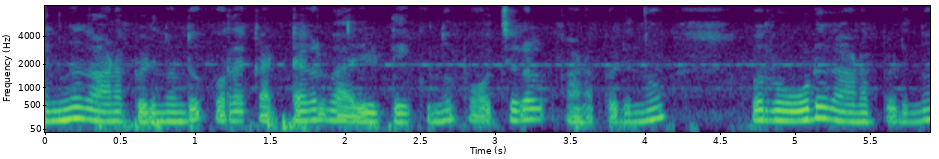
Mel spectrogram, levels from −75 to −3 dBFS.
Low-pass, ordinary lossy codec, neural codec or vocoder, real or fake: none; none; none; real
